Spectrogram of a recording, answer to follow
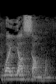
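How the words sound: The final vowel sounds like an 'a'. This is the Yemenite pronunciation.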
